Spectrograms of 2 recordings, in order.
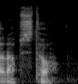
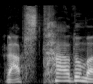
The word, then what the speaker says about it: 랍스터: 정답은 3번 랍스터였습니다. 랍스터. 네. 아, 뭐 우리식 발음 랍스타도 맞는 걸로 하겠습니다.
